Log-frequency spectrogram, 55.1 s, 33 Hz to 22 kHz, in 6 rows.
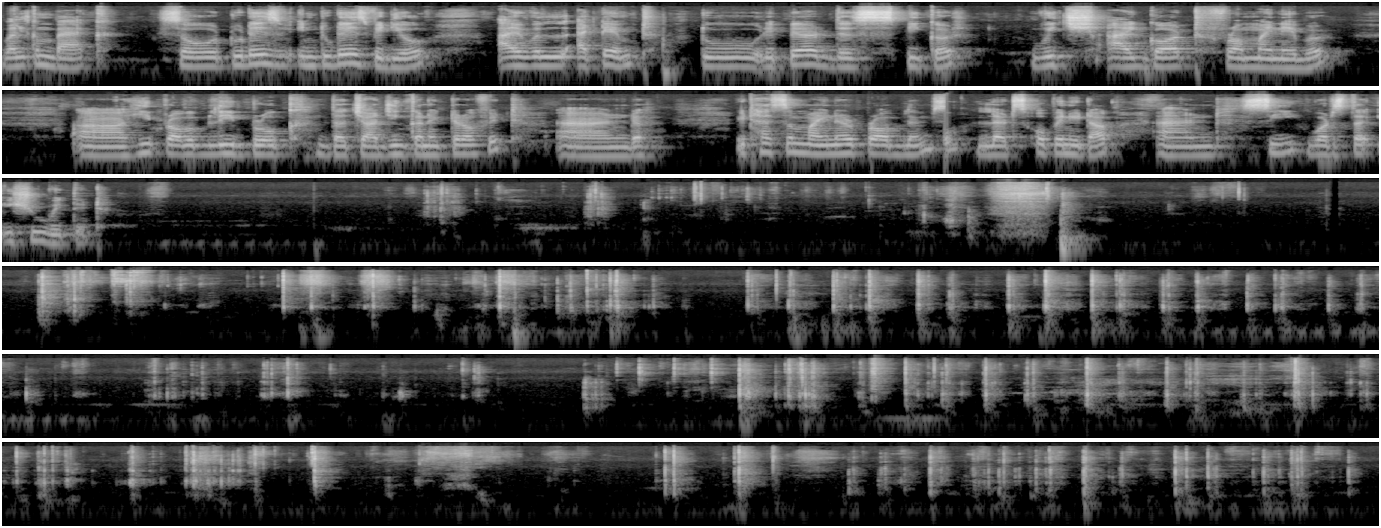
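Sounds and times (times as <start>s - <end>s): plastic casing clicks and scrapes: 40.6s - 48.2s.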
